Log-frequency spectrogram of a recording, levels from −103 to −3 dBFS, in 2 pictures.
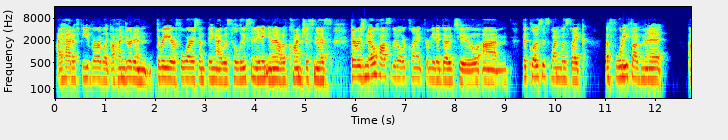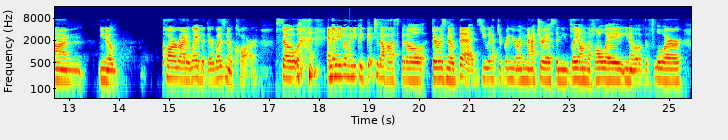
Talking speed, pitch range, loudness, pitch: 195 wpm, 170-190 Hz, -19 LUFS, 180 Hz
